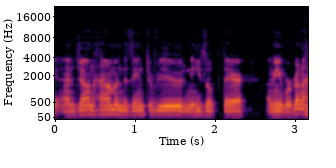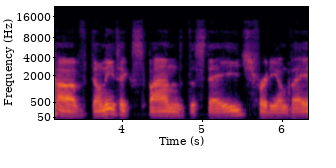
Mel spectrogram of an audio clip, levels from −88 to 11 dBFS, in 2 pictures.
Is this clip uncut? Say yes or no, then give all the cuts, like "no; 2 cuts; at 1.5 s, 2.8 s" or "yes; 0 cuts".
yes; 0 cuts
